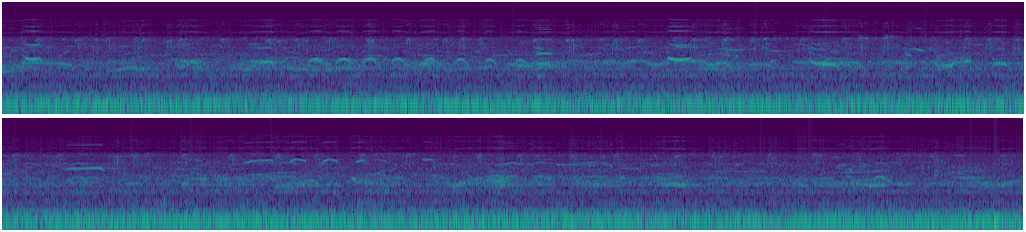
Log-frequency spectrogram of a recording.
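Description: Geese honking repeatedly in short series, over a steady low hum.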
